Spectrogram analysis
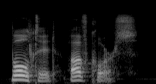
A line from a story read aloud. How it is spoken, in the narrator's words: said Dufrayer in a gloomy voice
